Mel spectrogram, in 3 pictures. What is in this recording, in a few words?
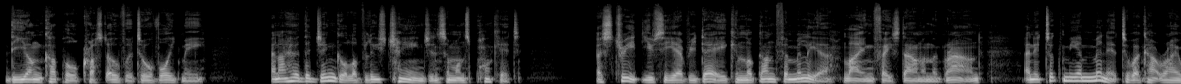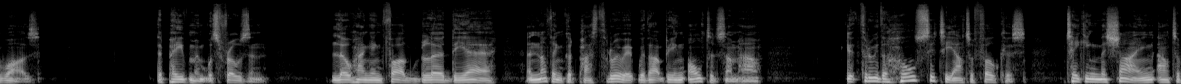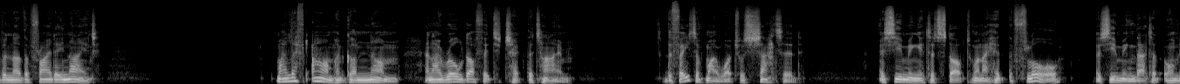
Bookread; Sirens; JosephKnox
